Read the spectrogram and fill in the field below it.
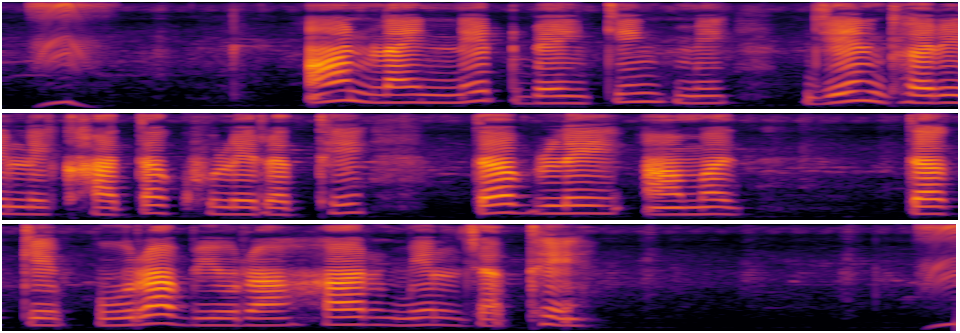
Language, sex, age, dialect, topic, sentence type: Chhattisgarhi, female, 31-35, Northern/Bhandar, banking, statement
